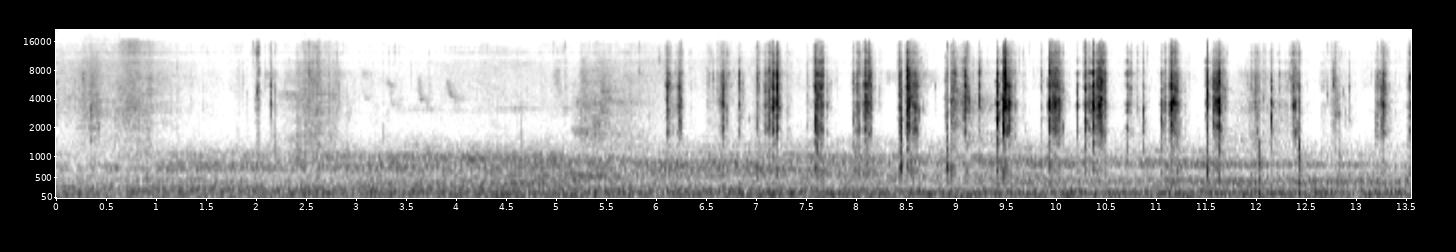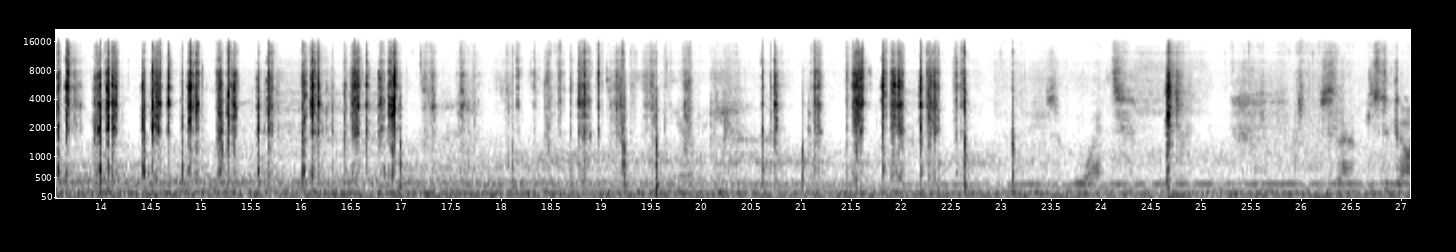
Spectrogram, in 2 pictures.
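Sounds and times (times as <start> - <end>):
low rumble: 0.0 - 27.0
hand tool scraping clicks: 6.1 - 22.7.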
